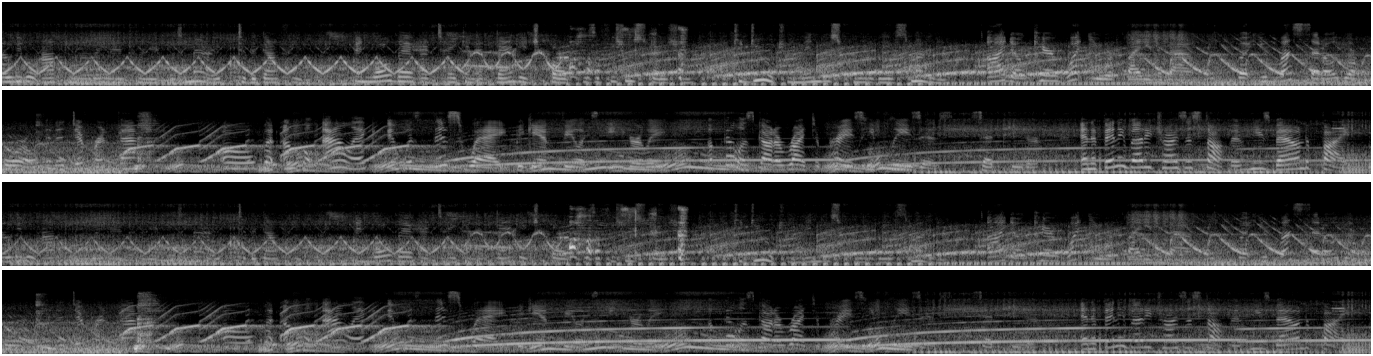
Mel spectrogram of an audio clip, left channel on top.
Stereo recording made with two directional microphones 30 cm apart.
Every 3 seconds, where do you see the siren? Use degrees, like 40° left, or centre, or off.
50° left, 40° left, 30° left, 20° left, centre, 20° right, 40° right, 50° right, 60° right.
